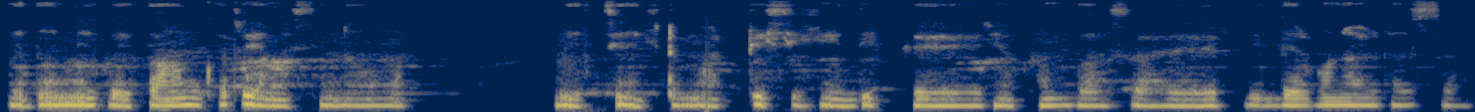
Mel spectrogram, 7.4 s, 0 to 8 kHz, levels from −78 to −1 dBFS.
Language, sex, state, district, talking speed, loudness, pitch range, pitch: Rajasthani, female, Rajasthan, Churu, 80 wpm, -23 LUFS, 175-195 Hz, 185 Hz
